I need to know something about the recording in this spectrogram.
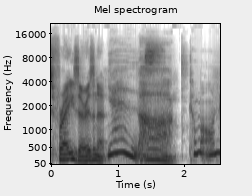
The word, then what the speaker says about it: Fraser: Were you a Fraser bitch? I did say Fraser. It's Fraser, isn't it?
